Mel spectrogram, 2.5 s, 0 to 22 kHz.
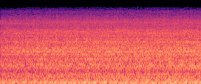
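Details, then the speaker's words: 1973 Dodge Dart Sport at idle after head work, firing order checked correct: lumpy, uneven idle with a missing beat each cycle. Cylinder seven has spark but shows no drop when its lead is pulled, and the neighbouring cylinder also seems affected, so it is a dead-cylinder misfire. "this is number seven nothing it is sparking but it just got nothing just to show this is the one next to it it's definitely affecting it right there"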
